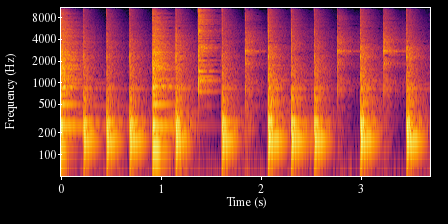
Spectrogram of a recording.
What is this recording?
IMPROV PERCS 093 2 BARS 130 BPM
Sources were placed on the studio floor and played with two regular drumsticks. A central AKG C414 in omni config through NPNG preamp was the closest mic. Two Josephson C617s through Millennia Media preamps captured the room ambience. Sources included water bottles, large vacuum cleaner pipes, wood offcuts, food containers and various other objects which were never meant to be used like this. All sources were recorded into Pro Tools through Frontier Design Group converters and large amounts of Beat Detective were employed to make something decent out of our terrible playing. Final processing was carried out in Cool Edit Pro. Recorded by Brady Leduc and myself at Pulsworks Audio Arts.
